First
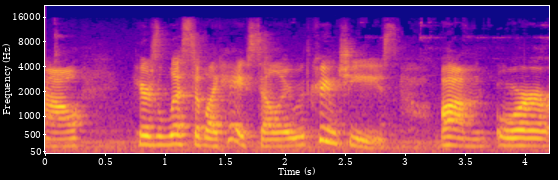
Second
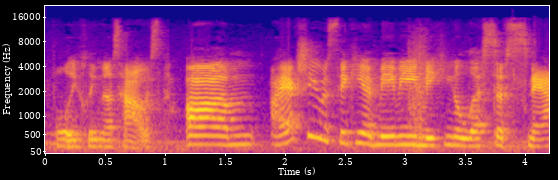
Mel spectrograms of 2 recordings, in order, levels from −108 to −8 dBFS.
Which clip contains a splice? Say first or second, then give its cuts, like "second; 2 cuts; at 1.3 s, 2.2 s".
second; 1 cut; at 1.0 s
